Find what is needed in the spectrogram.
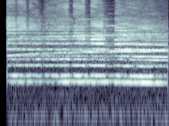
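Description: A single steady, held chord of several tones at an unchanging pitch, sounding like a horn.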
